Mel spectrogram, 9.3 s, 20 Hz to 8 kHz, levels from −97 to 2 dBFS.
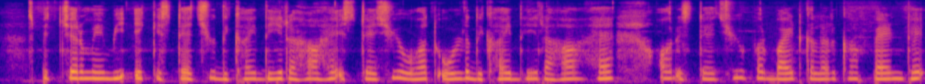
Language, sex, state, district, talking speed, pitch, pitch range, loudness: Hindi, female, Bihar, Darbhanga, 155 wpm, 210 Hz, 205-225 Hz, -28 LUFS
